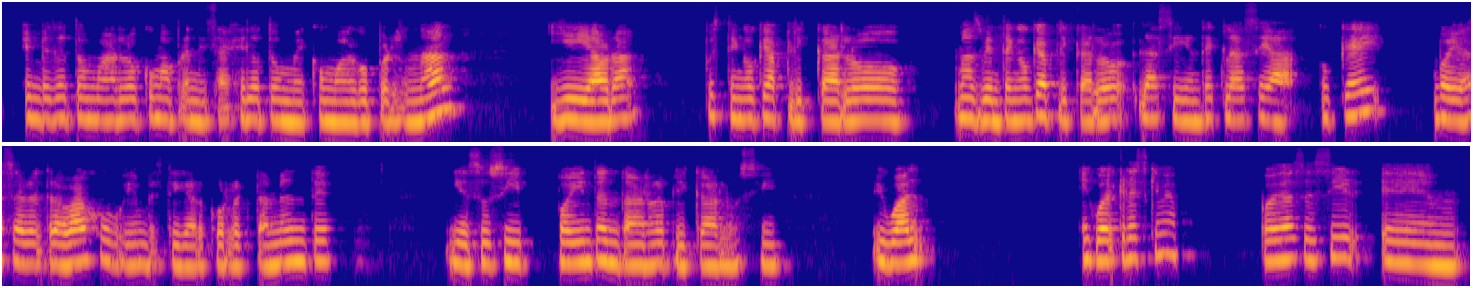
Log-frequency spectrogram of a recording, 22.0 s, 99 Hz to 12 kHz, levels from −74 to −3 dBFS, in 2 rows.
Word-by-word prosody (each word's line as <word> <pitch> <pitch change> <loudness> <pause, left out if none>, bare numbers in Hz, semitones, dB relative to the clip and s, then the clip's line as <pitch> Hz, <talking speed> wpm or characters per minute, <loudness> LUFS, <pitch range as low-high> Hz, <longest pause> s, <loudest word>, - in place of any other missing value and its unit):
en 230 -1 -2
vez 220 0 -4
de 230 0 -3
tomarlo 220 -1 -2
como 225 - -2
aprendizaje, 210 0 -4
lo 220 -1 -1
tomé 205 -2 0
como 205 0 0
algo 200 0 0
personal. 215 +9 +3 0.7
Y 215 0 +2
ahora, 220 +6 +5 0.4
pues 250 0 -7
tengo 220 -2 -2
que 235 - +1
aplicarlo, 205 -1 +2 0.3
más 230 -2 0
bien 210 -1 +2
tengo 215 0 0
que 250 - +3
aplicarlo, 220 -2 +1
la 225 0 0
siguiente 220 0 -4
clase 220 0 -2
a: 200 -1 +2
"Okey, 255 +7 -1 0.3
voy 225 -1 +3
a 210 0 +1
hacer 230 -2 0
el - - -3
trabajo, 230 +3 +3
voy 210 0 -6
a 210 - -3
investigar 205 -2 -4
correctamente". 225 +4 -1 0.8
Y 225 -1 -2
eso 215 +2 -2
sí, 220 0 -2 0.2
voy 225 -1 +3
a - - +1
intentar 230 -3 +2
replicarlo, 205 -1 -2
sí. 215 -2 -7 0.6
Igual 225 -1 +4 1.1
Igual, 240 -1 +5
¿crees 260 +1 -2
que 295 +1 -5
me 300 -1 -4
p 295 - -29 0.5
puedas 250 +2 +3
decir, 265 +2 -5
em, 210 -2 -1
220 Hz, 145 wpm, -22 LUFS, 210-235 Hz, 1.1 s, ahora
